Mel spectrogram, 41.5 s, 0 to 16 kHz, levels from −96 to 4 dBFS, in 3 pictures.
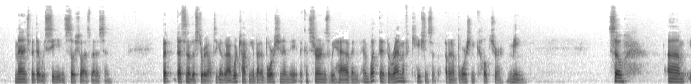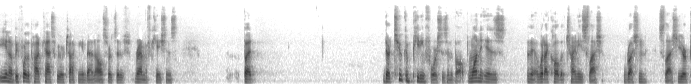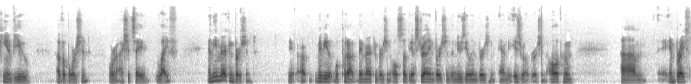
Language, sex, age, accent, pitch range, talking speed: English, male, 40-59, American, 110-150 Hz, 150 wpm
